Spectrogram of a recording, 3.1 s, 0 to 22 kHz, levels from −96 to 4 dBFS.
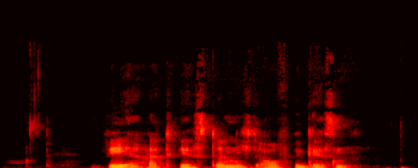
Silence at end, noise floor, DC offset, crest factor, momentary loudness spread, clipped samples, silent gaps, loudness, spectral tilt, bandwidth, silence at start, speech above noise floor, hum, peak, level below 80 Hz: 0.1 s; -73 dBFS; under 0.1%; 20 dB; 8 LU; under 0.1%; none; -41 LUFS; -6 dB/octave; 15.5 kHz; 0.8 s; 33 dB; none; -22 dBFS; -72 dBFS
